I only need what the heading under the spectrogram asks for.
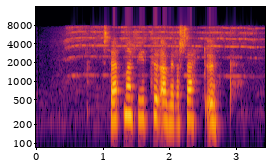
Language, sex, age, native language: Icelandic, female, 50-59, Icelandic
